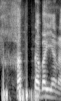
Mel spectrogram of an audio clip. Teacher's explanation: اس مثال میں دال ساکن کی آواز تا ساکن میں بدل گئی, اور پھر تا ساکن تا مشدد متحرک میں داخل ہو گئی. ادغام متجانسین ہو گیا.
